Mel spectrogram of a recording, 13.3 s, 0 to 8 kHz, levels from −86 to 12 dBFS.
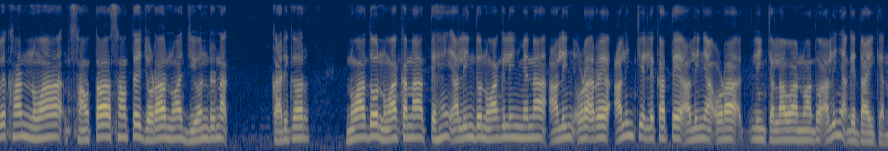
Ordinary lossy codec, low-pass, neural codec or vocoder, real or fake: none; 7.2 kHz; none; real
